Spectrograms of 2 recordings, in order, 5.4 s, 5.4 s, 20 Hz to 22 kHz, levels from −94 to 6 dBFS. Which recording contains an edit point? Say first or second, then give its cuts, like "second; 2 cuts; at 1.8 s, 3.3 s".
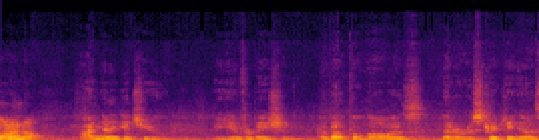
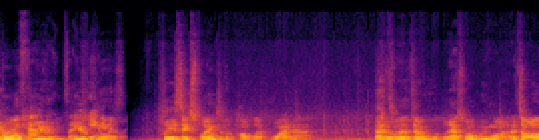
second; 1 cut; at 1.0 s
